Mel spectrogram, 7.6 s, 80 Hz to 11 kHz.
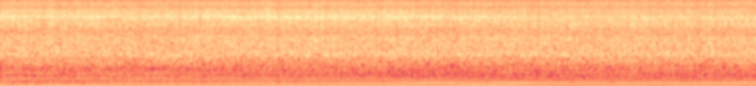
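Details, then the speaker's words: Troy-Bilt TB200 push mower, Briggs & Stratton 550e 140cc engine, dark oil, before service; steady high-pitched drone well above normal speed with no dips, cause unknown; engine over-revving. "I don't know why that thing was revved up so high"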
